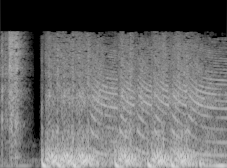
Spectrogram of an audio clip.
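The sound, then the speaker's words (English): Rapid gunfire sound effect, played on request during a conversation about club tracks. A quick, loud run of many sharp bangs rolls on without a break after a short silence. “could I have a gunshot and an air horn?”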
